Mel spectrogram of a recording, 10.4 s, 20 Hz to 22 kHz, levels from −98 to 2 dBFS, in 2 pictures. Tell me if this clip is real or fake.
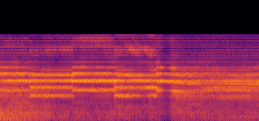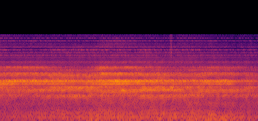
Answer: fake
